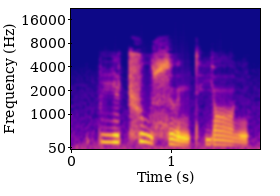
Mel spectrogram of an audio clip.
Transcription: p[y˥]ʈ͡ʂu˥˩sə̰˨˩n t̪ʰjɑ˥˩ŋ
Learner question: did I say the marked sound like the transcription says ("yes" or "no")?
no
